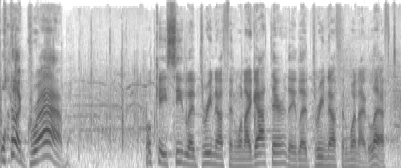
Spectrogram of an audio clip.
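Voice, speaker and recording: Crowd noise fills the background as a man speaks at a moderate pace. His fairly high voice has lively intonation. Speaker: sports anchor and reporter. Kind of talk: sports highlight narration. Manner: playful, energetic.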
